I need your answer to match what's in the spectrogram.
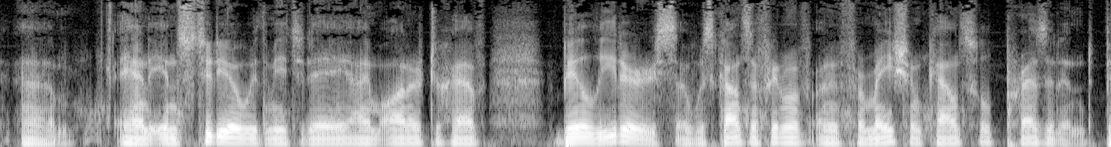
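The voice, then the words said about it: Russian accent. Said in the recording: “Russian accent”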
